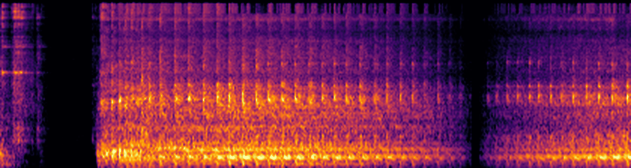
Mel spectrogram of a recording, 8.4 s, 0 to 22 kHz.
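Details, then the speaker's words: Husqvarna 572XP AutoTune chainsaw with good compression; fast, steady buzzing that holds high revs and never settles to idle. Stuck high idle, cause suspected as carburetor/solenoid or bottom-end air leak such as PTO-side bearing, not confirmed. "So anyway, let me get this thing fired up so you can hear what a high idle sounds like on a 572 auto tuner."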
